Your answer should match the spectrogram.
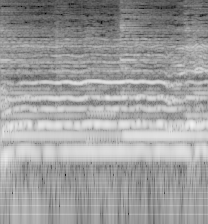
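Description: A man and a woman singing a Lithuanian folk song together, sliding up into one long held note at the start, with kanklės (Lithuanian plucked zithers) played beneath.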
